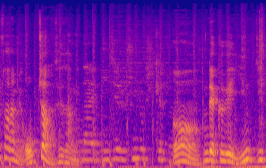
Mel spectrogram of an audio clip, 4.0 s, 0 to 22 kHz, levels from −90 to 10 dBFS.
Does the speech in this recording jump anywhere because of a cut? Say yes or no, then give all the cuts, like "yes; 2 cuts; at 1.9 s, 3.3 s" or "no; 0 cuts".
yes; 2 cuts; at 1.2 s, 3.0 s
